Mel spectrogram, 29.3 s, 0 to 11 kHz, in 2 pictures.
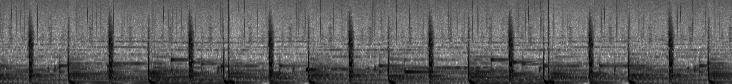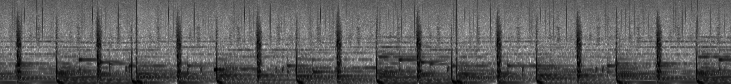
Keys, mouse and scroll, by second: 1.2 click, 1.6 shift+middle click, 2.8 middle click, 7.5 click, 9.1 KP_0, 9.7 n, 10.6 click, 11.1 click, 11.4 n, 13.2 n, 13.6 click, 13.7 n, 15.6 n, 16.1 click, 16.4 n, 17.6 click, 18.3 click, 18.6 KP_0, 18.7 KP_0, 19.3 click, 20.9 click, 23.2 click, 26.4 n, 26.8 click, 27.0 n, 27.3 n, 27.6 click, 27.7 n, 28.1 middle click.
